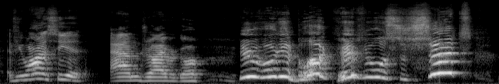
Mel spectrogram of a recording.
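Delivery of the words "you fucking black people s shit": put-on angry yell, higher and louder. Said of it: "Just yell racist".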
